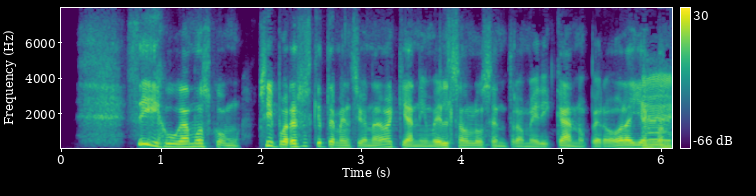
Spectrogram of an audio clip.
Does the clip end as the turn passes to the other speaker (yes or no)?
no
